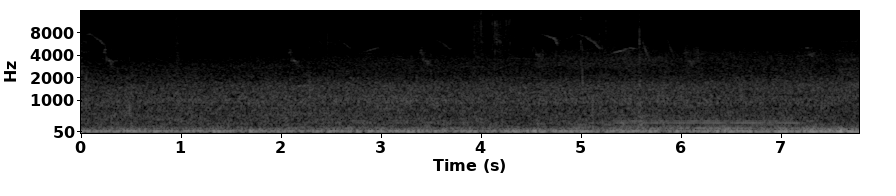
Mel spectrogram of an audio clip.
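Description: Steady low rumble of a diesel freight train, with birds chirping faintly.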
